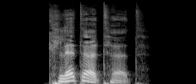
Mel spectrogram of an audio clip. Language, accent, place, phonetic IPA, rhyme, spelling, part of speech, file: German, Germany, Berlin, [ˈklɛtɐtət], -ɛtɐtət, klettertet, verb, De-klettertet.ogg
- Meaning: inflection of klettern: 1. second-person plural preterite 2. second-person plural subjunctive II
